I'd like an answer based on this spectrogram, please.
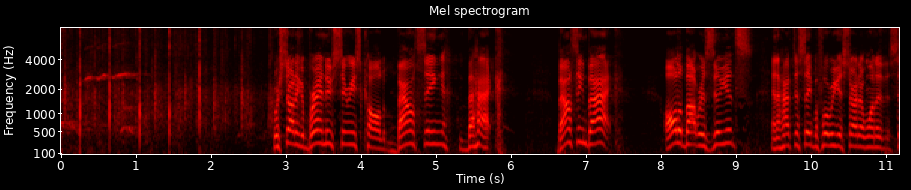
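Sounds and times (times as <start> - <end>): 
audience applause: 0.0 - 2.9
speech: 2.8 - 5.9, 6.6 - 7.4, 8.0 - 11.1.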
